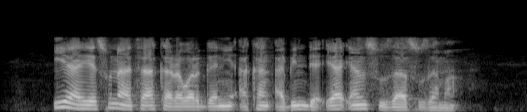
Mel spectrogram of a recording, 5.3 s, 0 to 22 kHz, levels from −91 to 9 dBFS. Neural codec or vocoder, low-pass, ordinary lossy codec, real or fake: none; 5.4 kHz; AAC, 32 kbps; real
